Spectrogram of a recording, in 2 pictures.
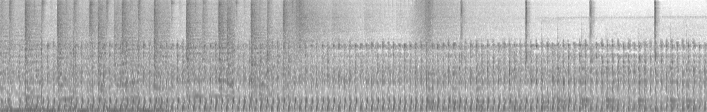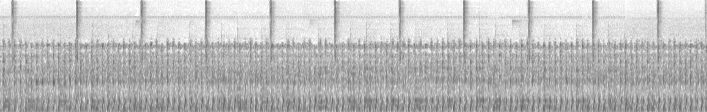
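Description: Small outrigger boat engine running steadily at trolling speed, with background music fading out over the first few seconds.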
